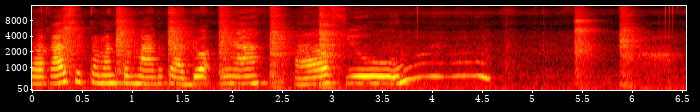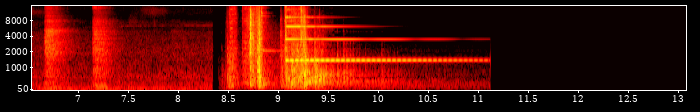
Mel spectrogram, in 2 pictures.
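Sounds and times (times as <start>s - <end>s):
bright bell-like chime: 8.8s - 11.2s.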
